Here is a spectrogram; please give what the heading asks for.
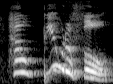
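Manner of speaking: delighted exclaim. Acted. Queen admiring Betty's rainbow, exclaiming with delight. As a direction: gasp it out in admiration. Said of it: "the queen exclaimed".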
